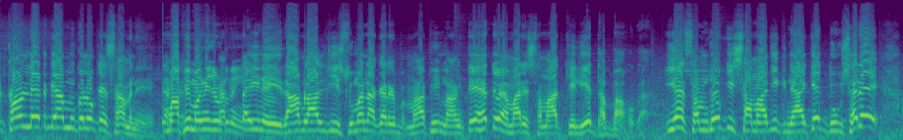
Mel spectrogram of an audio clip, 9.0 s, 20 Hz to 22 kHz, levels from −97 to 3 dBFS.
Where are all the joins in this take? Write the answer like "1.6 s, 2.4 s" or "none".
1.6 s, 6.5 s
